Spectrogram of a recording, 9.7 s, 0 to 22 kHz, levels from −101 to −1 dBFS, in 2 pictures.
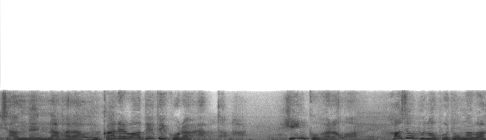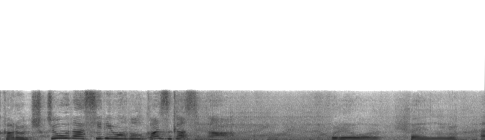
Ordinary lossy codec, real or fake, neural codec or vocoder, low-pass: none; fake; codec, 16 kHz, 1 kbps, X-Codec, WavLM features, trained on Multilingual LibriSpeech; none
